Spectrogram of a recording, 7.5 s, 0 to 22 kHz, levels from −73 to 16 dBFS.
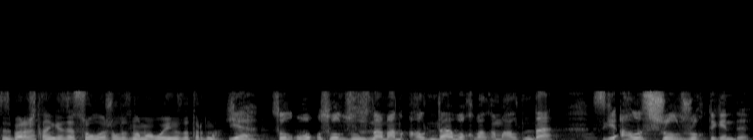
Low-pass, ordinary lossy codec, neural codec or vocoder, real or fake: none; none; none; real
